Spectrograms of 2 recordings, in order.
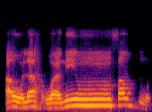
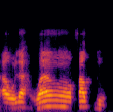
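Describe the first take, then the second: First: A linking 'nin' syllable joins the words. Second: The words join directly without a 'nin' syllable. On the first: The speaker calls it right. "baca lah wa nin faddu" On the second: The speaker calls it wrong. "Jangan baca aulah wan faddu. Salah"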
